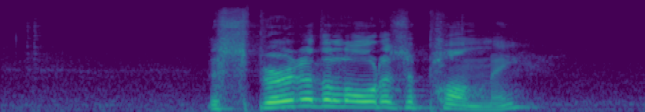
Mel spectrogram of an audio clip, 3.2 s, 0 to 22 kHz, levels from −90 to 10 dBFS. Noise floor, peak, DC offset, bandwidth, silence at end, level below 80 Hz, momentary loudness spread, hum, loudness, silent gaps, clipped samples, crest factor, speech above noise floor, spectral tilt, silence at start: -64 dBFS; -12 dBFS; under 0.1%; 14 kHz; 0.6 s; -68 dBFS; 19 LU; none; -25 LUFS; none; under 0.1%; 16 dB; 39 dB; -6 dB/octave; 1.05 s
